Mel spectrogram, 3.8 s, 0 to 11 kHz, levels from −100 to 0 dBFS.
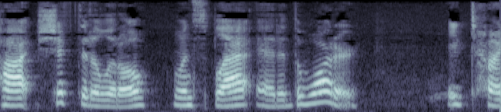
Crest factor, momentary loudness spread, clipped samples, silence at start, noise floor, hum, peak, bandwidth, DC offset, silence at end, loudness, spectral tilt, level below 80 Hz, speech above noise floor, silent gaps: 20 dB; 13 LU; under 0.1%; 0 s; -59 dBFS; none; -2 dBFS; 11 kHz; under 0.1%; 0 s; -21 LUFS; -3 dB/octave; -76 dBFS; 39 dB; none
